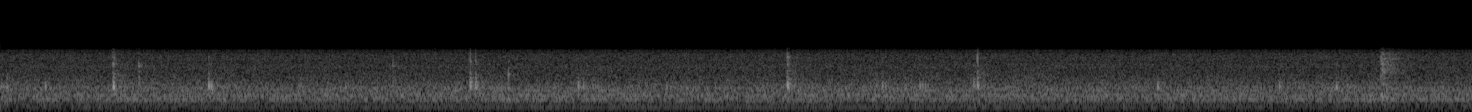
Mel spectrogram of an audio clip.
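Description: Light, irregular clicks from a computer mouse as the on-screen document is scrolled, about a dozen spread unevenly over a steady faint hiss of room noise.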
